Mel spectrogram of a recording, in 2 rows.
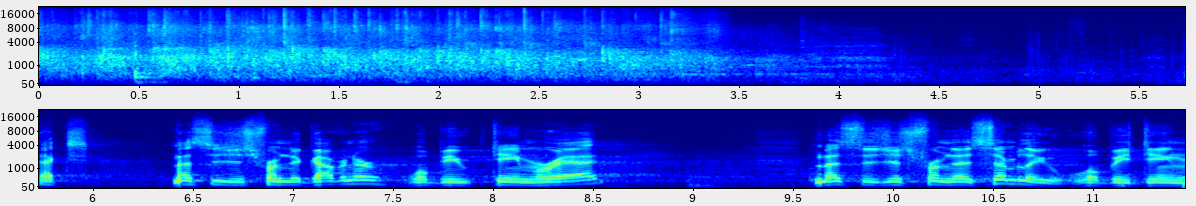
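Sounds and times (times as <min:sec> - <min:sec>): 
applause in legislative chamber: 0:00.0 - 0:04.0
speech: 0:05.8 - 0:08.7, 0:09.6 - 0:11.4.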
